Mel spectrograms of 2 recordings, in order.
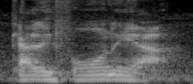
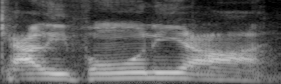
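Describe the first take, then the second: First: The accent impression is relaxed and subtle. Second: The accent impression is broad and exaggerated. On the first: It tries to sound like the person. "it's just like a relaxed way of saying it" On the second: It mocks the person being imitated. "if you want to make fun of something"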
